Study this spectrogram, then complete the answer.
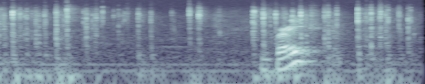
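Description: Quick, irregular keystrokes on a computer keyboard as code is typed in a Unity class-system setup, clicking steadily up close beneath a man's intermittent speech.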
